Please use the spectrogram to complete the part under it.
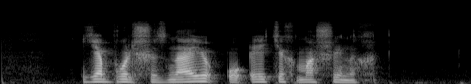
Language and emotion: Russian, neutral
